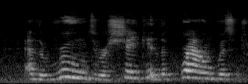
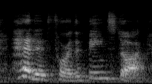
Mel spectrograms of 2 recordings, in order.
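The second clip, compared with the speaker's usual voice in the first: ordinary delivery, nothing marked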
